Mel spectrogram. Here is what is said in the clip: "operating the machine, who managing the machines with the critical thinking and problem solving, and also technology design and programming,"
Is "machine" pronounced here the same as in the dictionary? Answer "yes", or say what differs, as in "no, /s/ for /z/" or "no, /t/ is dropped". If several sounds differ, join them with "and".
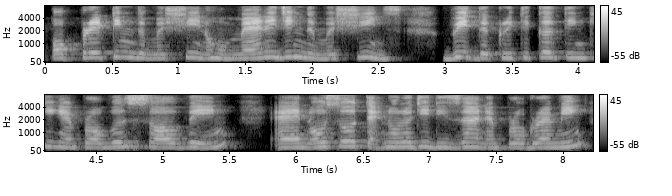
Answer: yes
